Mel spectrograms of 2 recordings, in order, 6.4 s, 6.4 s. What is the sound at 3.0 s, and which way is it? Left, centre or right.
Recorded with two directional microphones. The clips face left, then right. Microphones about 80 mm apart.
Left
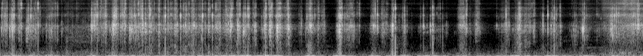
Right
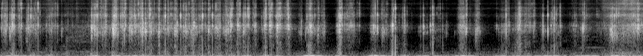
Cap gun, right.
